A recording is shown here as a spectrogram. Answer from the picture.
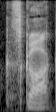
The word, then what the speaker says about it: Skok: Do you know David Skok from The Logic? – Yeah, I call them Skok, but I think it's Skok. – Skok. – Skok like a sock.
